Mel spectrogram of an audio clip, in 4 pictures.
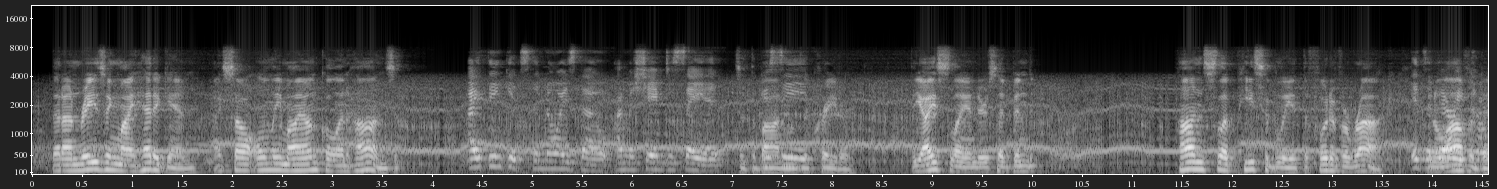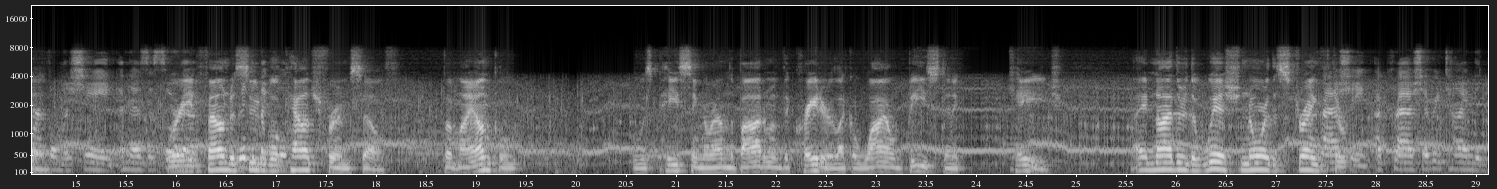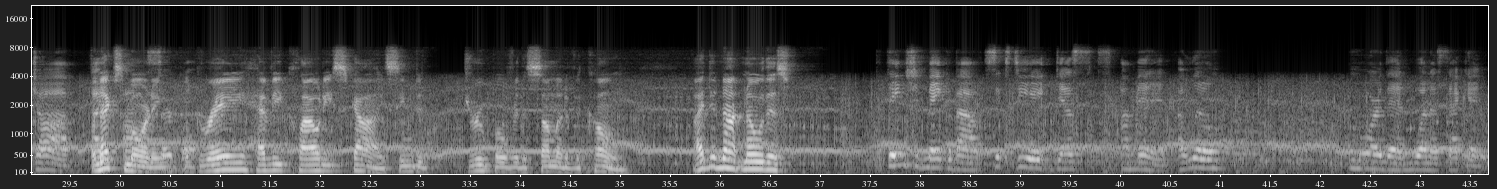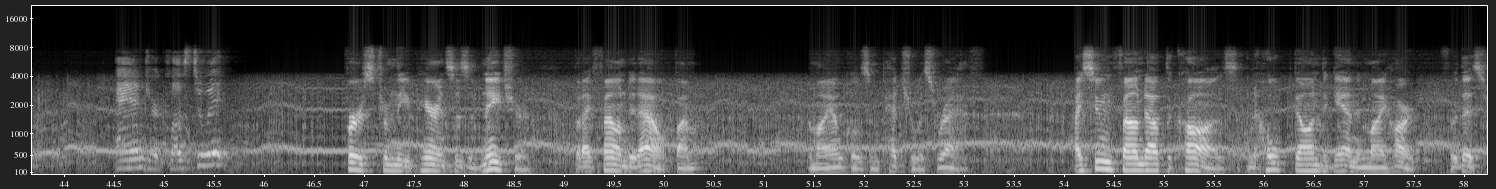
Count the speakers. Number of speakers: two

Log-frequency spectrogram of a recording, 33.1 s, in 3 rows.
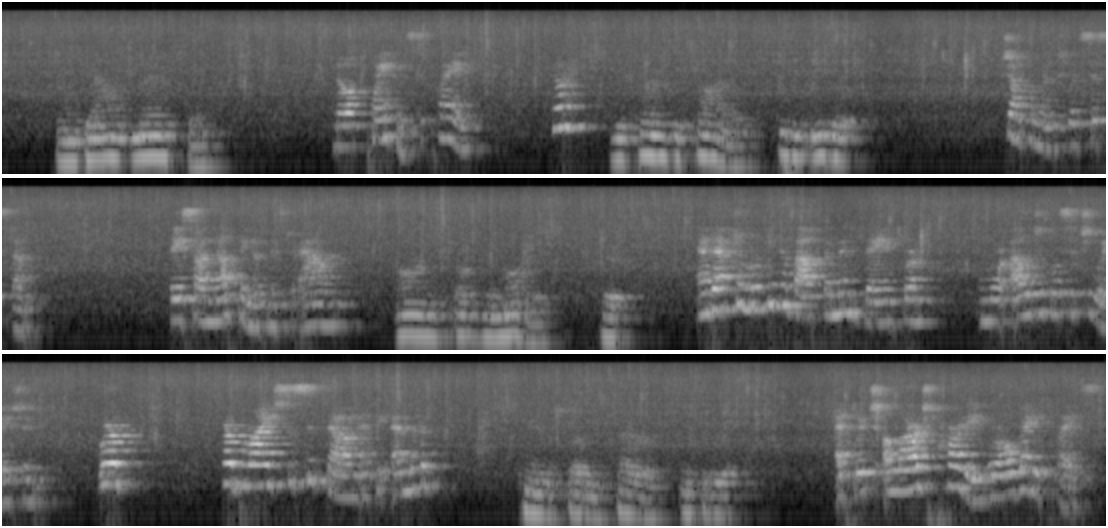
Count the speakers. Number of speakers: two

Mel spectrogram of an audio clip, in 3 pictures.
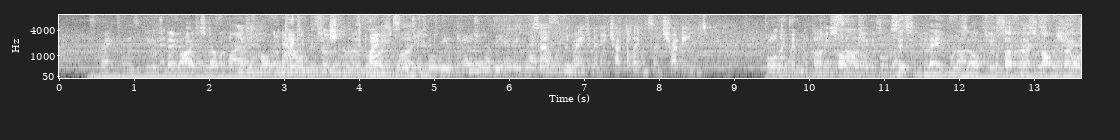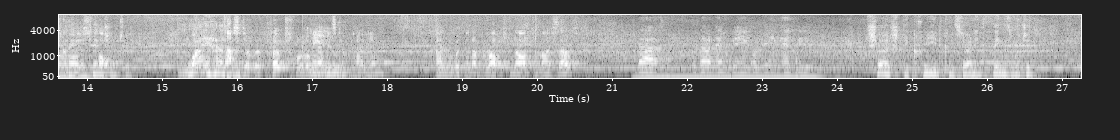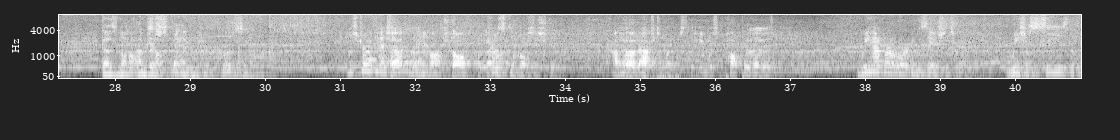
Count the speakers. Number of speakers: seven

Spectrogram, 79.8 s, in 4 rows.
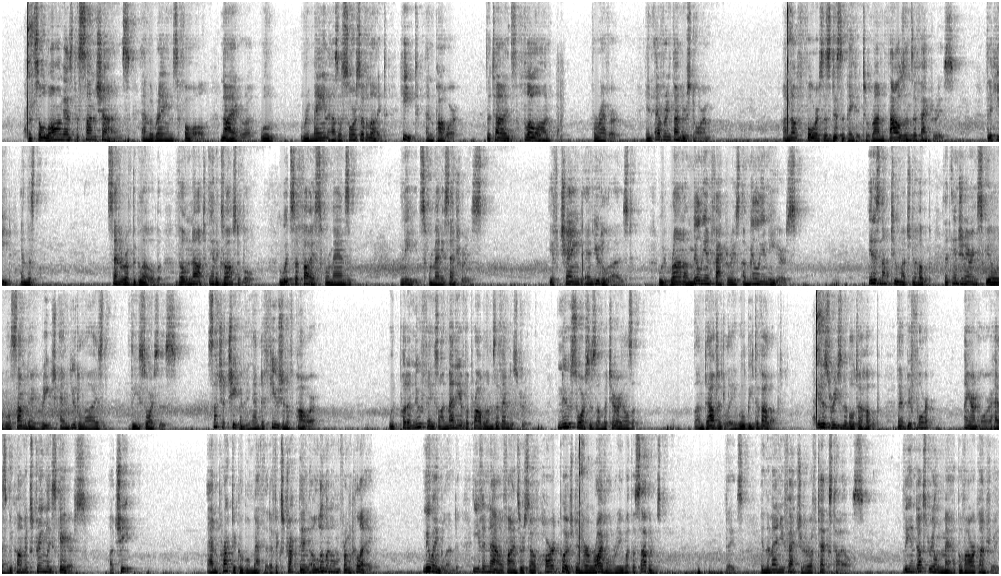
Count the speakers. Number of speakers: one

